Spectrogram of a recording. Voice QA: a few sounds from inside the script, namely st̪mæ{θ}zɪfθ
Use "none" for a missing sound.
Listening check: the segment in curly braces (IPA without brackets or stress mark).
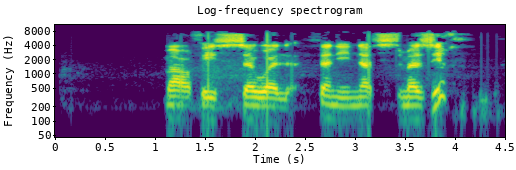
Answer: none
